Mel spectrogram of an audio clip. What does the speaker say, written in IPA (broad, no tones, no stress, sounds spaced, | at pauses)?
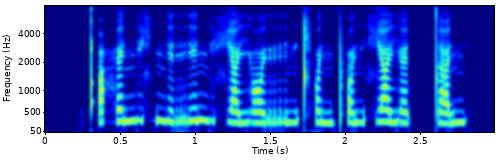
qʼ ɐ h ɛ nʲ e ç nʲ a rʲ e nʲ u ç a j ɔ rʲ ɛ nʲ cʰ ɔ nʲ pʼ ɔ nʲ ç a j ɛ tː a nʲ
